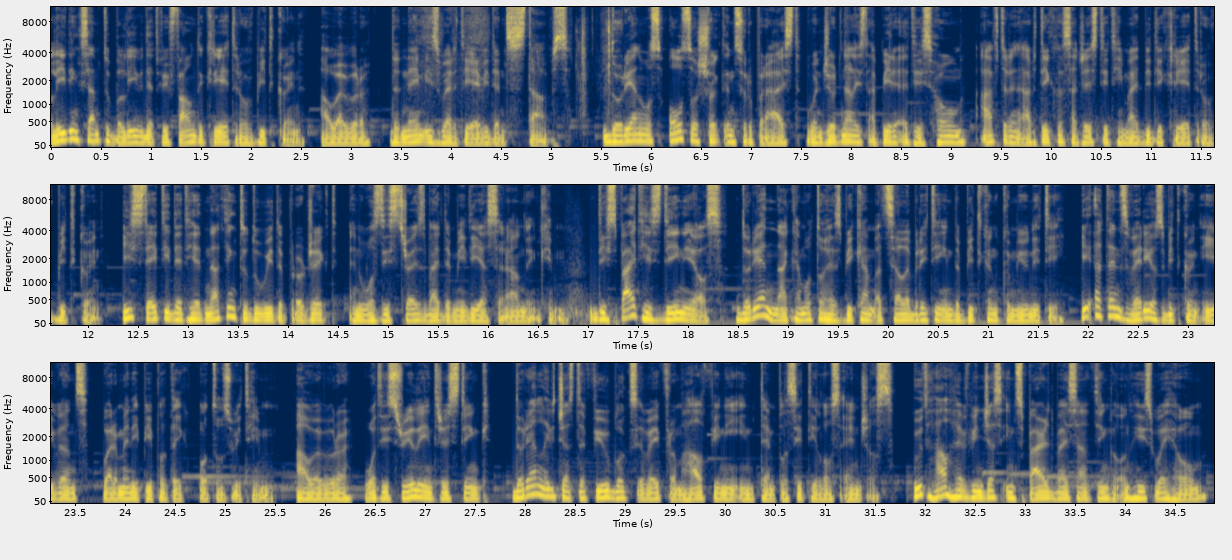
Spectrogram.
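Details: Adult male narrator; normal speech.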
